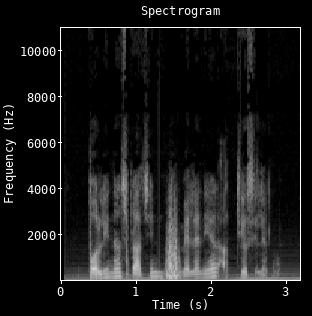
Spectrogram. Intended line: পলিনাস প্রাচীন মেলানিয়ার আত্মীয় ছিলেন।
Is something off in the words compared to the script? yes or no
no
